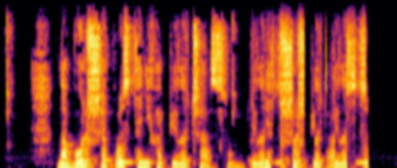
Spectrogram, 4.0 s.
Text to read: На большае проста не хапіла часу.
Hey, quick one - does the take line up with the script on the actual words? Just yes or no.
no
